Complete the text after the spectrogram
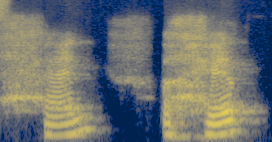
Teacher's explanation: this consonant is produced by the close contact of the vocal folds that produce friction. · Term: glottal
